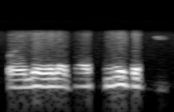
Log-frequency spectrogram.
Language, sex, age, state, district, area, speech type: Maithili, male, 18-30, Bihar, Samastipur, rural, conversation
